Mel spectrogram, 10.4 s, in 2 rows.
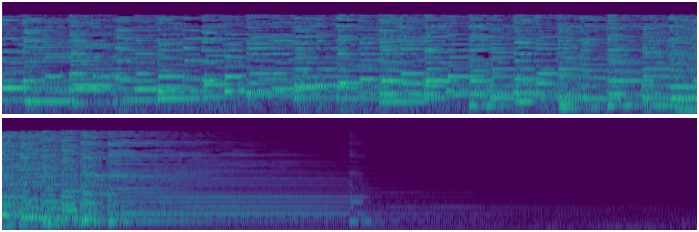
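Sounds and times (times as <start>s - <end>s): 
two-manual harpsichord piece: 0.0s - 8.0s.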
